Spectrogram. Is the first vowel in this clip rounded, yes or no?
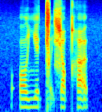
yes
